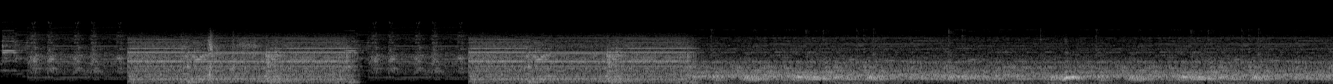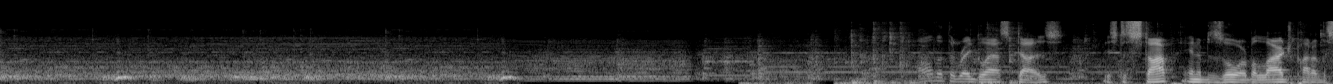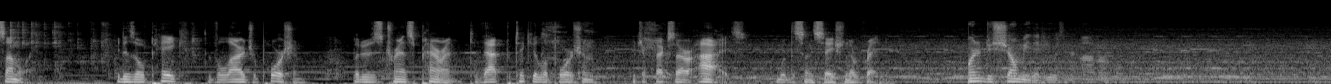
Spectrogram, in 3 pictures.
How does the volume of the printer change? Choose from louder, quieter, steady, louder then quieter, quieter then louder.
quieter then louder.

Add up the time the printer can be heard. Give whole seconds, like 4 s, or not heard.
40 s.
